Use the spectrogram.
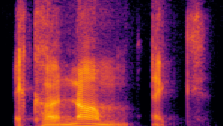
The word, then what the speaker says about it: economic: The stress moves significantly from the second syllable, economy, to the syllable before ik, economic.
